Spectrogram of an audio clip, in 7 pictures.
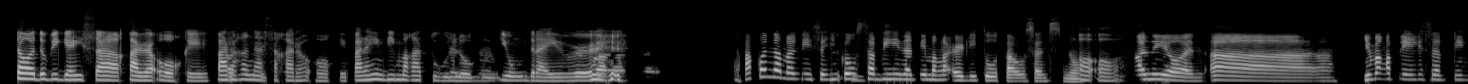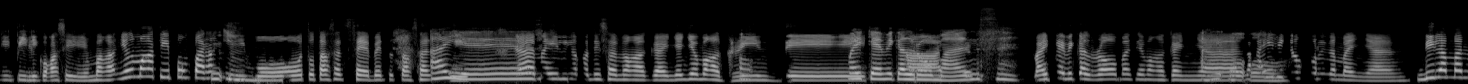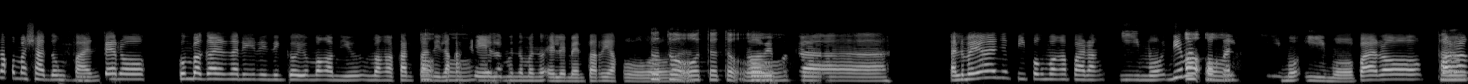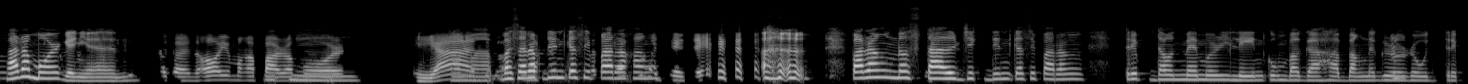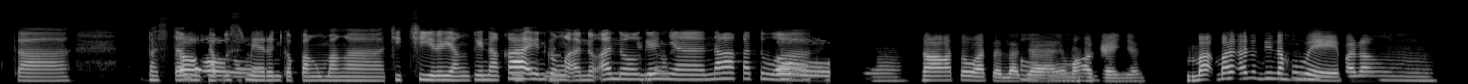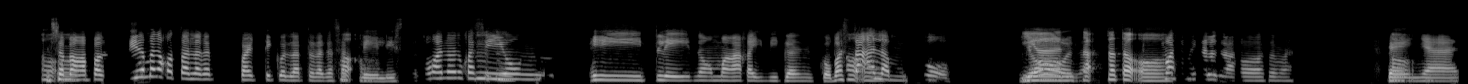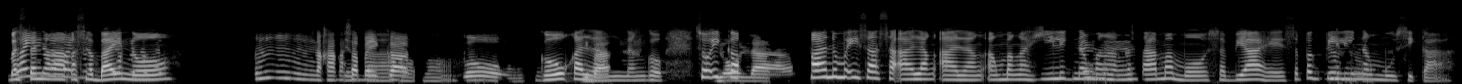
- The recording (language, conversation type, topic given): Filipino, unstructured, Paano mo pipiliin ang iyong talaan ng mga awitin para sa isang biyahe sa kalsada?
- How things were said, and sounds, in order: static; distorted speech; tapping; drawn out: "yes"; chuckle; unintelligible speech; chuckle; unintelligible speech; in English: "nostalgic"; chuckle; in English: "trip down memory lane"; unintelligible speech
